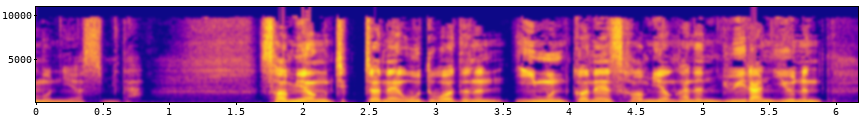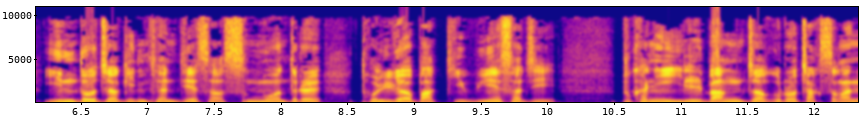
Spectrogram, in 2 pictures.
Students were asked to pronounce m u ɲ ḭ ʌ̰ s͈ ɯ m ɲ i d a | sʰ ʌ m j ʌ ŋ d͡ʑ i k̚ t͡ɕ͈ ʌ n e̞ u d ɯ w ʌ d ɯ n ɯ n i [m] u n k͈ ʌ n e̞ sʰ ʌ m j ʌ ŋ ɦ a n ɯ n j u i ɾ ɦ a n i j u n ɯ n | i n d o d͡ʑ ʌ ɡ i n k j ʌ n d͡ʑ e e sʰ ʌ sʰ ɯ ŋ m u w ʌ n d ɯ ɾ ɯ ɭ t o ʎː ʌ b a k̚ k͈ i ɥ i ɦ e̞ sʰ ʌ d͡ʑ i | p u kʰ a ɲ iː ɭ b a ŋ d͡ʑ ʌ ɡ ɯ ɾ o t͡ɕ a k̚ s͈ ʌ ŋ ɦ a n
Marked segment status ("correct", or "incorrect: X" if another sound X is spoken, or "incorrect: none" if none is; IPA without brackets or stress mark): correct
